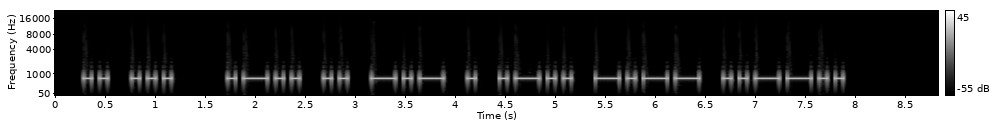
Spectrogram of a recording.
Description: Morse code, heard as a keyed tone, about 15 wpm, 700 Hz. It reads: IS LIKELY?
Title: Sentences from Top 1000 Words - Review Part 4 - 15wpm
